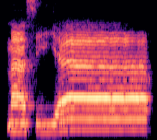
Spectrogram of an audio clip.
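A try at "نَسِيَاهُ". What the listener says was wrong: Bukan ku, hu. Hu.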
